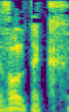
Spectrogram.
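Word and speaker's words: voldtekt: Bardzo podobnie to brzmi, natomiast w takim no, potocznym języku to brzmi prawie identycznie jak Wojtek, bo to się właściwie Woltek jakoś tak wymawia, to jest gwałt.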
